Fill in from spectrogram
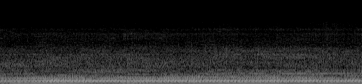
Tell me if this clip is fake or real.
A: fake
